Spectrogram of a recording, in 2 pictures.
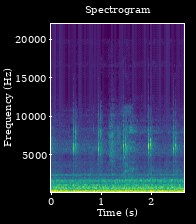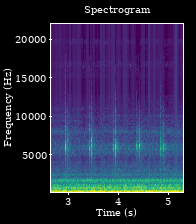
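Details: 2 kW Chinese diesel heater starting up during a fuel test: steady fan rumble with a crisp tick about every half second from the dosing pump; normal startup.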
